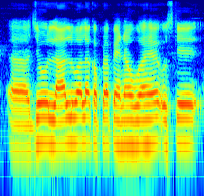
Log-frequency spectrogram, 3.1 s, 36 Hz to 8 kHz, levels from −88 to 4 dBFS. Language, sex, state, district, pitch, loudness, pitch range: Hindi, male, Assam, Kamrup Metropolitan, 150 Hz, -15 LUFS, 145-155 Hz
